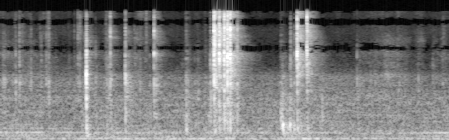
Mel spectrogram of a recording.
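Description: Light clicks and clatter of a multimeter and its probe leads being picked up and handled among hard parts on a workbench: a few small clicks, then two short louder rattles about two and three seconds in.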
